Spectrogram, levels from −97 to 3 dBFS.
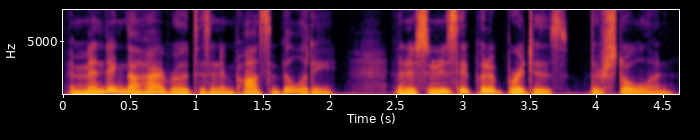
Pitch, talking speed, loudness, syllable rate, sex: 195 Hz, 220 wpm, -16 LUFS, 6.8 syllables/s, female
